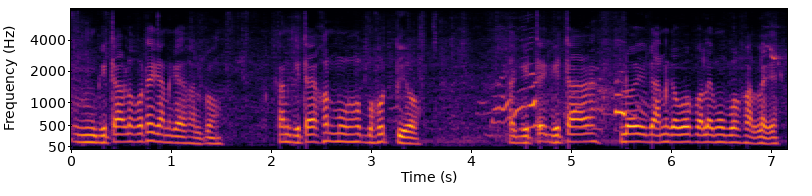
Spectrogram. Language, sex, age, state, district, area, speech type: Assamese, male, 30-45, Assam, Dhemaji, rural, spontaneous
